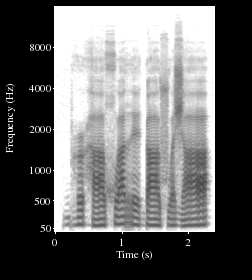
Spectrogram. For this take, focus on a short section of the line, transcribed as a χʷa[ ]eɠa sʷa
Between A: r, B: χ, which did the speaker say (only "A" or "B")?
A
